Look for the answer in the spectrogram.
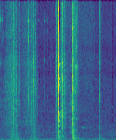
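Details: Ford Explorer power door lock after installing spring from lock cylinder bracket to bottom of rod: two or three crisp, firm, even clunks as lock cycles; actuator working properly after fix.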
